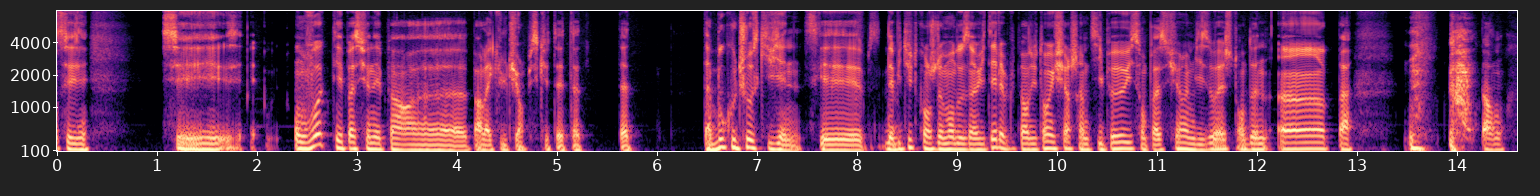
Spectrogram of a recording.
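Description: Male radio host in a dry studio, mid-pitched and easygoing, encouraging his guest and stumbling through restarts. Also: no echo. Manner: relaxed, encouraging, many restarts. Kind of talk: casual radio interview.

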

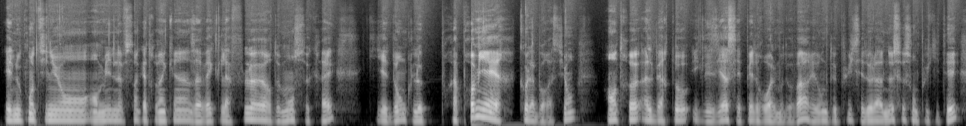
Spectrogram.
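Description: A man's voice: on the low side, moderate pace, warm tone, dry recording. A man hosting a radio show about film music, talking in a chatty way with many fillers and self-corrections. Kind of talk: casual radio presentation.

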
